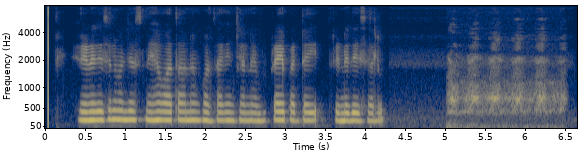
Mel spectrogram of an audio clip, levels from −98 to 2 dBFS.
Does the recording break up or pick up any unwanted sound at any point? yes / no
yes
